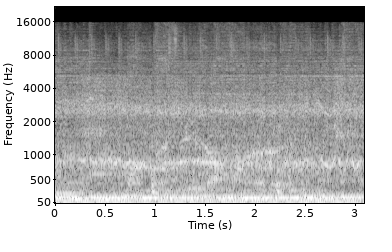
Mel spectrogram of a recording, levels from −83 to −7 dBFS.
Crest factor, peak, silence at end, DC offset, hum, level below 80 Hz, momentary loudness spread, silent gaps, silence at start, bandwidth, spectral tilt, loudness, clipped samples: 10 dB; 0 dBFS; 0 s; under 0.1%; none; -18 dBFS; 0 LU; none; 0 s; 16.5 kHz; -5 dB/octave; -10 LUFS; under 0.1%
